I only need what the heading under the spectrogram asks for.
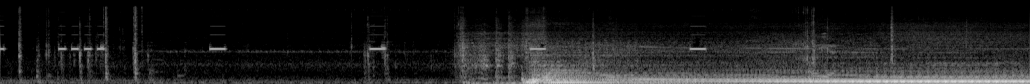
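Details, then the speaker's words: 2004 Infiniti G35 coupe, VQ V6 with custom single exhaust, cold start: chimes, starter catches, settles into deep, steady, even idle with throaty exhaust; no dash lights, healthy. "Got some sound to it, that VQ. Also, no lights on the dash."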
